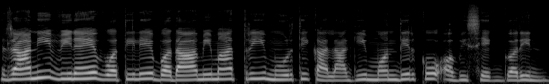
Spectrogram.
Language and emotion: Nepali, neutral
